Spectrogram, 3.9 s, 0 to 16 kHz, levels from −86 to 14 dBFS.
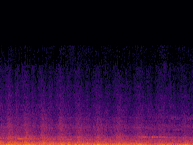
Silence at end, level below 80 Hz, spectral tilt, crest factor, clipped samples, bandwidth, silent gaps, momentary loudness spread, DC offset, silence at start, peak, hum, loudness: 0 s; -24 dBFS; -9 dB/octave; 12 dB; under 0.1%; 7.4 kHz; none; 4 LU; under 0.1%; 0 s; -8 dBFS; none; -22 LUFS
